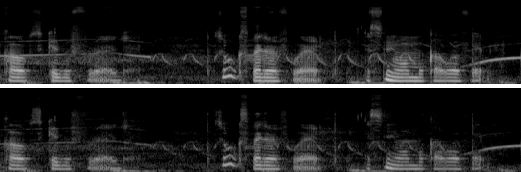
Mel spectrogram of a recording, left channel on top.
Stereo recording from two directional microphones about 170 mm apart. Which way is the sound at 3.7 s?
25° left (ahead or behind).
